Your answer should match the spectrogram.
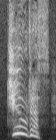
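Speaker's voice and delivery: high furious shriek. A narrator's reading. Child shrieking at the eavesdropper. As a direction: shriek it at the traitor. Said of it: "shrieked poor baby".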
